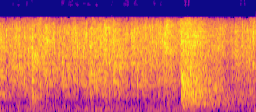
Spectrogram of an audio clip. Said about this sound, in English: So he cracks the egg, it's frying in the pan.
